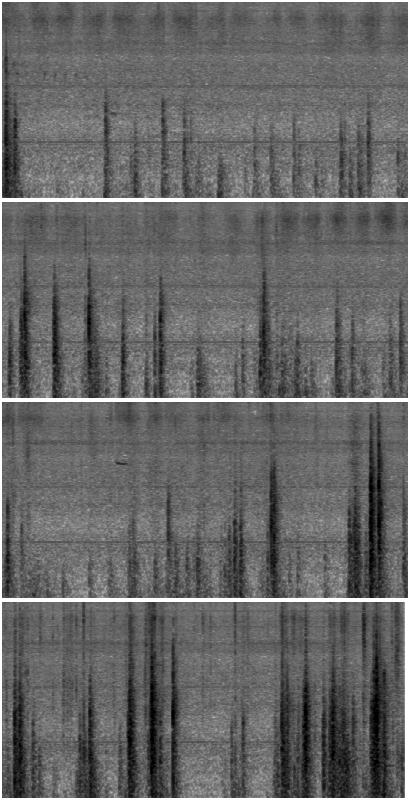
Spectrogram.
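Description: A roller or brush scrapes and rasps across a rooftop surface in repeated strokes.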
